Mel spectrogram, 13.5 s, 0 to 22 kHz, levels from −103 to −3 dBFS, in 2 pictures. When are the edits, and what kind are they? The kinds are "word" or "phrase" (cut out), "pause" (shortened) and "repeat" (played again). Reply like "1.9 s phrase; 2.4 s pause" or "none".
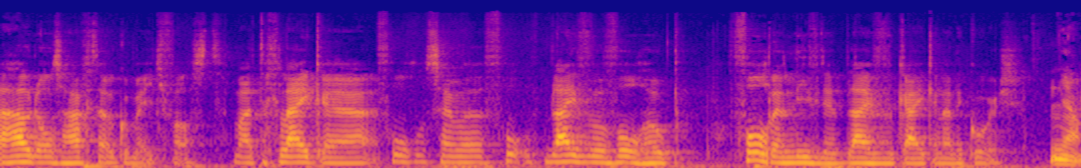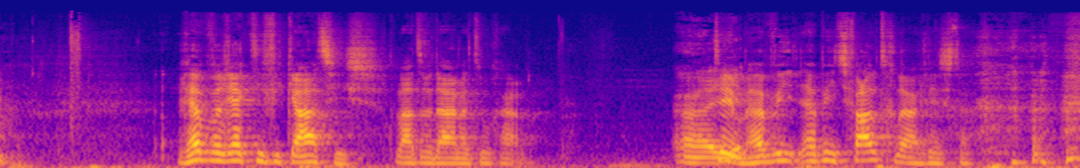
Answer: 2.4 s phrase; 4.8 s word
